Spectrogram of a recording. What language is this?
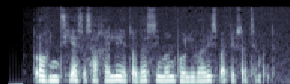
Georgian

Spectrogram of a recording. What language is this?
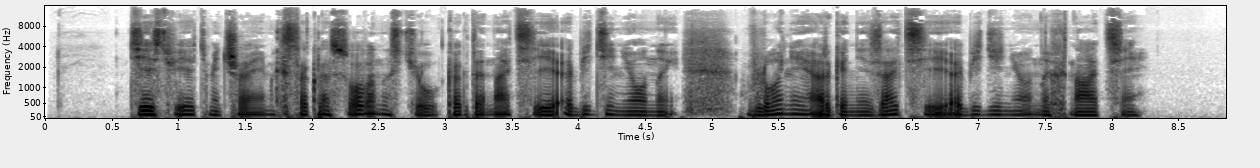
Russian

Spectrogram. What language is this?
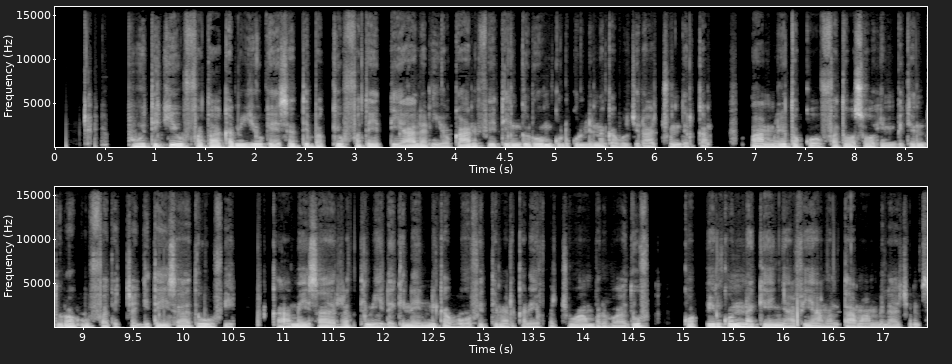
Oromo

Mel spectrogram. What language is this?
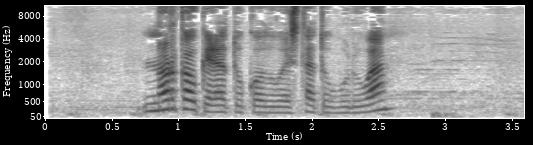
Basque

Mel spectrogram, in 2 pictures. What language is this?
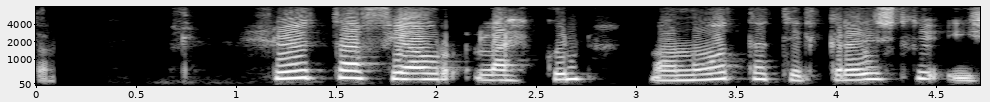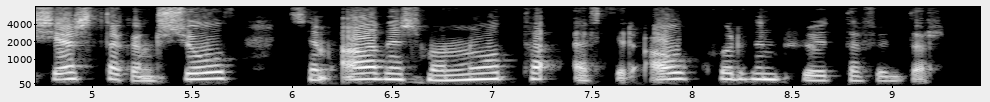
Icelandic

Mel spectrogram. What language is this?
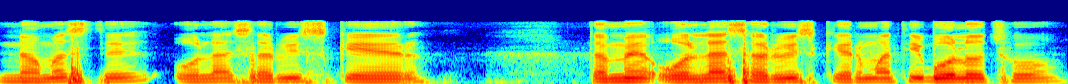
Gujarati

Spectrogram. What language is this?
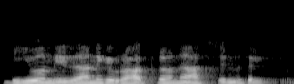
Telugu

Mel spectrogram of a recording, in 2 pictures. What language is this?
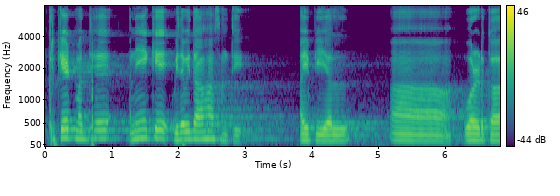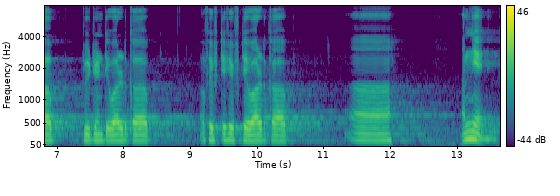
Sanskrit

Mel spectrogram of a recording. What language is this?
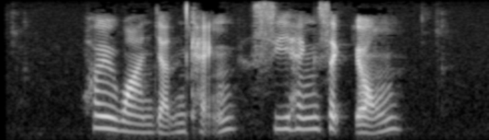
Cantonese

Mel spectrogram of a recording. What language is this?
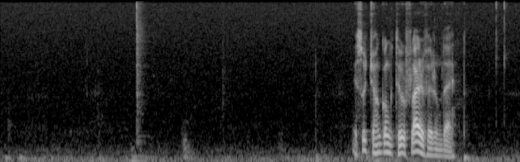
Faroese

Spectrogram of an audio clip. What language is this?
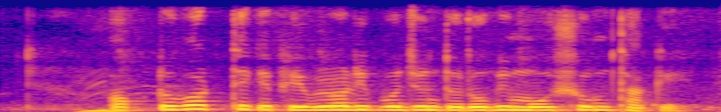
Bangla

